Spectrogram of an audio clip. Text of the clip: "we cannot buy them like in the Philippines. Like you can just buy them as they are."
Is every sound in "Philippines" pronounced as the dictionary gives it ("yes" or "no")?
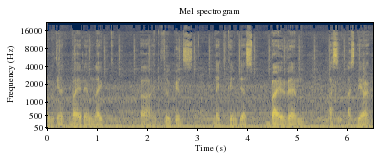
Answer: no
